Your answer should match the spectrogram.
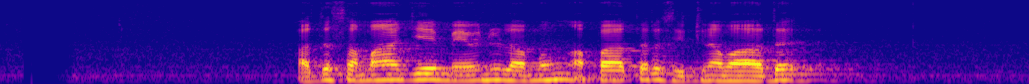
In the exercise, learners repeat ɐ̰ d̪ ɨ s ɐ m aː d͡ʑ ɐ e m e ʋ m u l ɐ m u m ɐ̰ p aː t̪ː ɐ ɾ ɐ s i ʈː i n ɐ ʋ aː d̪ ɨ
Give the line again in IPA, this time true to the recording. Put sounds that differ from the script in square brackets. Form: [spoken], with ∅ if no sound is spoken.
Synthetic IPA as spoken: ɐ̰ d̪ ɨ s ɐ m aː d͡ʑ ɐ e m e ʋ [n] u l ɐ m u m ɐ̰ p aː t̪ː ɐ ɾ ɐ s i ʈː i n ɐ ʋ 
